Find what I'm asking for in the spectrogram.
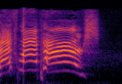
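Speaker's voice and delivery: shrill, very high, loud shouting outburst. Coaching a performer not to be afraid, the speaker demonstrates the line by shouting it. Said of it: "Don't be afraid to shout it".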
